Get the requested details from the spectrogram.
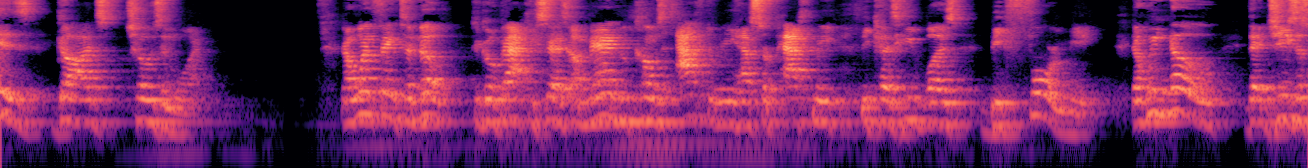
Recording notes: Originally delivered on August 20, 2023 at Crossroads Christian Fellowship in San Antonio, TX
